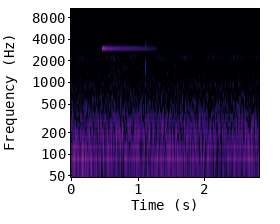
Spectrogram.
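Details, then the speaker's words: Polytron 1/5 PK refrigerator, control module box opened: one sharp high beep then scattered faint clicks and chirps with no steady rhythm, error-like; owner judges the control module faulty, so the fridge runs abnormally. "Jadi saya anggap ini ada masalah memang di bagian modul pengendalinya ini. Oke, bipnya tidak beraturan, seperti terjadi error,"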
